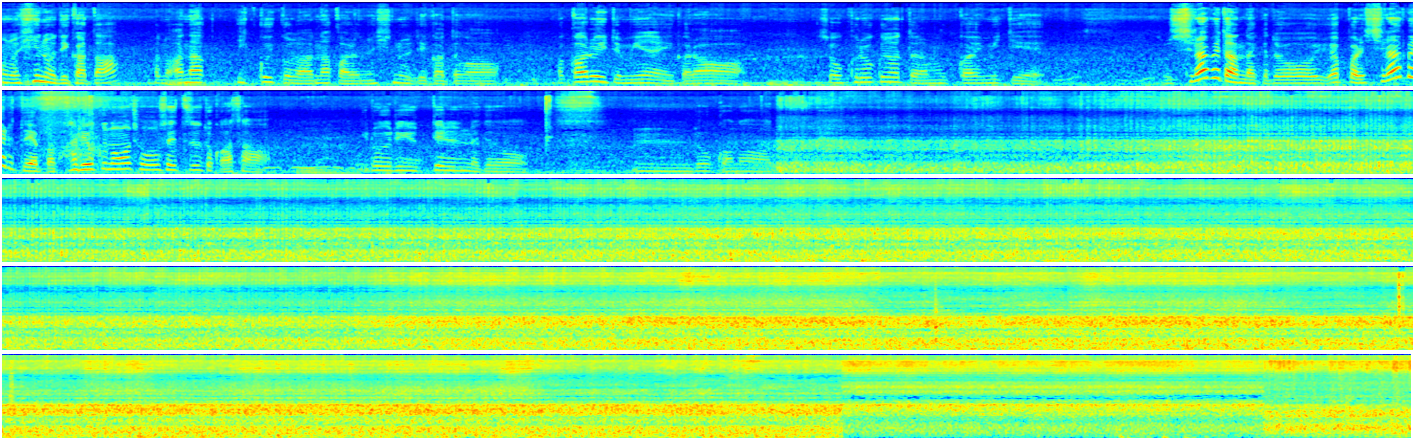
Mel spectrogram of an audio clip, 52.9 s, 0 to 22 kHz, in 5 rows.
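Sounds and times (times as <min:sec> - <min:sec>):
camp stove burner roaring: 0:16.0 - 0:52.9.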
